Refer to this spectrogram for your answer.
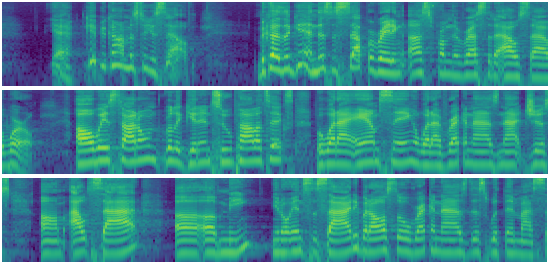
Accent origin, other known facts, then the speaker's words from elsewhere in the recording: United States; born there; because I was born in Blackwell Project, 17th Street.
